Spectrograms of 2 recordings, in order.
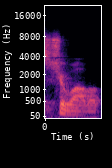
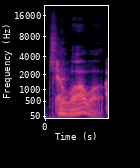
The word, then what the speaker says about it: Chihuahua: I butchered that name so much. – Chihuahua. – Yeah. – That's Chihuahua, buddy. – Oh, is literally? It Chihuahua? – Chihuahua.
